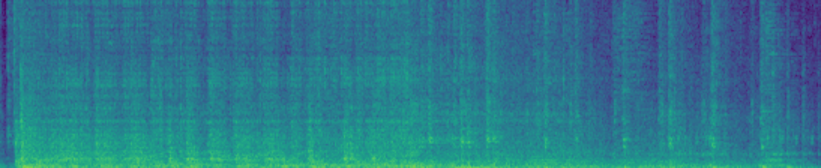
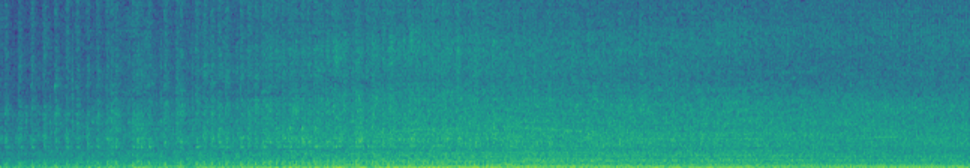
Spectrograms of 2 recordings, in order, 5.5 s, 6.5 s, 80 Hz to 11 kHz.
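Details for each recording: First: Ford 8N tractor with settings reset to factory and timing advanced from 0 to 4 degrees BTDC; uneven chugging about two beats a second, firing raggedly and stumbling without settling, engine flooded and hard to start. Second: Ford 8N tractor engine after settings redone and timing advanced from 0 to 4 degrees BTDC; deep low chug picks up and settles into a steady run with no misfires or knocking; running properly.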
